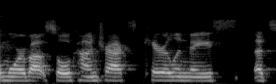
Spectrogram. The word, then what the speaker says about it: Myss: wants to know more about soul contracts carolyn mace that's spelled myss she's got an amazing book on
